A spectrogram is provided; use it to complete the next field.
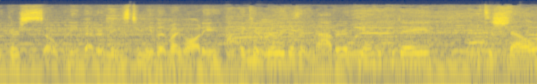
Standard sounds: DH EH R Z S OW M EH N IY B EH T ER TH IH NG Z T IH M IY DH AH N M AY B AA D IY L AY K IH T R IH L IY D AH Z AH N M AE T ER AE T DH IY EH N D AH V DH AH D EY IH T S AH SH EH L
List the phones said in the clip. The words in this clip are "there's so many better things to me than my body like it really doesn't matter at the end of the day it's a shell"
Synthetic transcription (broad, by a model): DH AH R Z S OW M EH N IY B EH T ER TH IH NG Z T IH M IY DH AH N M AY B AA D IY L AY K IH T R IH L IY D AH Z AH N M AE T ER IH T DH IY EH N D AH V DH AH D EY IH T S AH SH EH L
